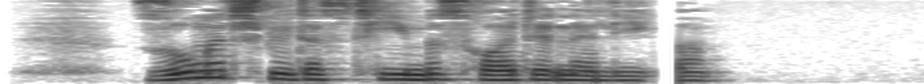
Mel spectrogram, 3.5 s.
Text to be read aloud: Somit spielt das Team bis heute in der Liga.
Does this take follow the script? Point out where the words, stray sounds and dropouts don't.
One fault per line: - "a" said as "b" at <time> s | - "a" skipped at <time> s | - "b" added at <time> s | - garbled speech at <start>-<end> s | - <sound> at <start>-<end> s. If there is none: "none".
- dropout at 2.4-2.5 s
